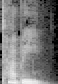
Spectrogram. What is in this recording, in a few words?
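"tabby", British English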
